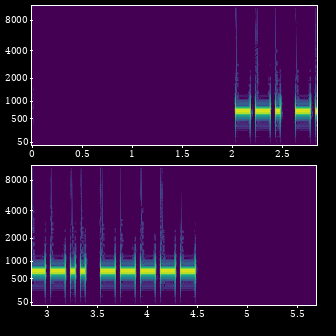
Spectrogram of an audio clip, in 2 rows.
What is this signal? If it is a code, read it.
Morse code, heard as a keyed tone, about 25 wpm, 700 Hz. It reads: G80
